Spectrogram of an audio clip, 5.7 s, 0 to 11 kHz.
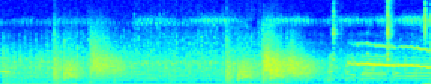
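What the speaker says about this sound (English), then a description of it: "machine guns over here" Sharp cracks and scattered bursts of gunfire amid battle noise in Tank Warfare: Tunisia 1943 on Longstop Hill, several distant reports popping irregularly over a constant rumbling backdrop.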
